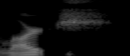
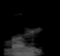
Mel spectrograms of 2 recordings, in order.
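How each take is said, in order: First: The name ends with a 'ch' sound. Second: The name ends with a 'k' sound. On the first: "I've been saying larch" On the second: "It can also be pronounced lark"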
